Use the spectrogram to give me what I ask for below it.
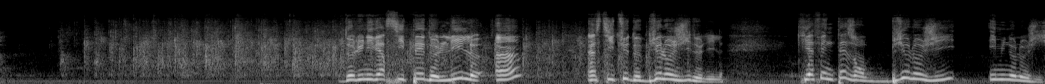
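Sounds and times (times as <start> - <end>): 
faint low hum: 0.0 - 10.4
audience applause at a university event: 0.6 - 7.0
speech: 3.4 - 5.3, 5.9 - 10.4.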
